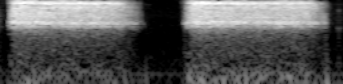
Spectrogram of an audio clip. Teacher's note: 是一个虚的开头，你要嘟嘴，然后发这个 sh 的音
